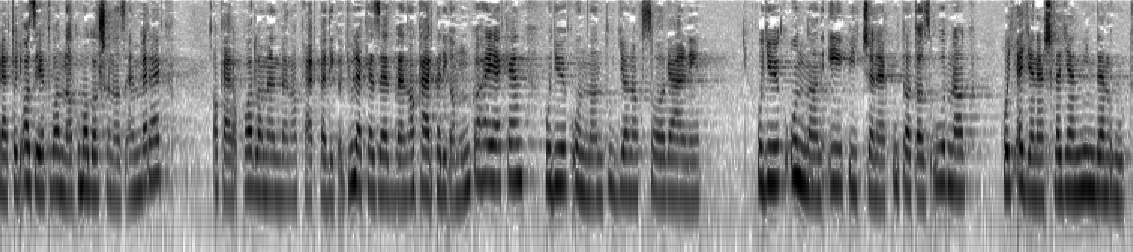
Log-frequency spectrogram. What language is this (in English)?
Hungarian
